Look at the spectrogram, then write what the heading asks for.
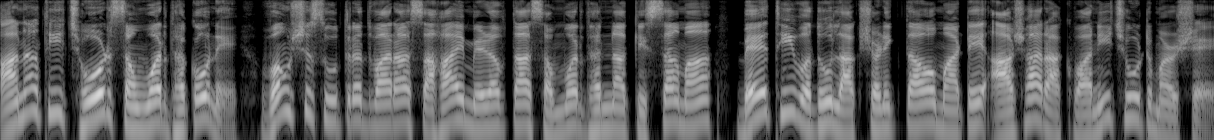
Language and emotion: Gujarati, neutral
